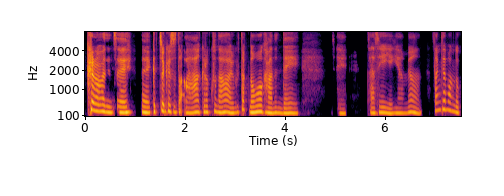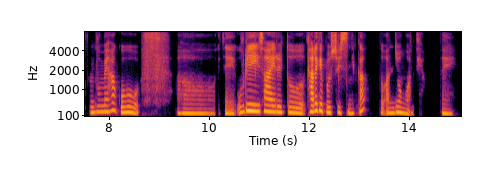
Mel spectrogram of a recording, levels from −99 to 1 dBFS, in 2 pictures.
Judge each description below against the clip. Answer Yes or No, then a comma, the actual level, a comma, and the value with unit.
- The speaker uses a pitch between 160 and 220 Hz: Yes, high, 190 Hz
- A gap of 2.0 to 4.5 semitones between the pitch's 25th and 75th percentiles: Yes, average, 3.9 semitones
